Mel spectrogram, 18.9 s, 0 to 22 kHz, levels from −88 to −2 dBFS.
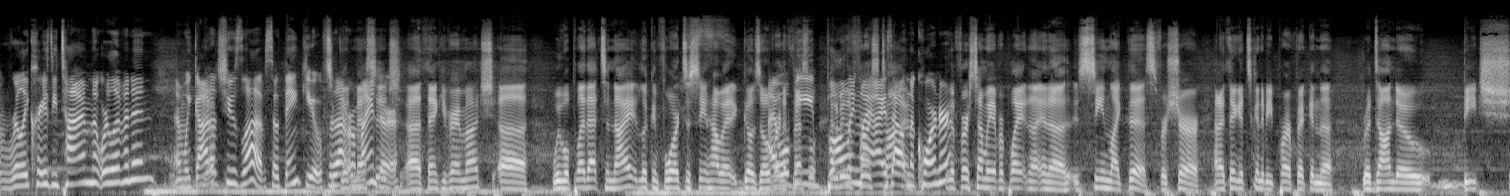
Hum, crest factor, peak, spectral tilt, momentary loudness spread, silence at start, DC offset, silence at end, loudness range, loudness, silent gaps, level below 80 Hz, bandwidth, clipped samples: none; 14 dB; -4 dBFS; -4 dB/octave; 4 LU; 0 s; under 0.1%; 0 s; 2 LU; -17 LUFS; none; -32 dBFS; 15.5 kHz; under 0.1%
